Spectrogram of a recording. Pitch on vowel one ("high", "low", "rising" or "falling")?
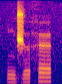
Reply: low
